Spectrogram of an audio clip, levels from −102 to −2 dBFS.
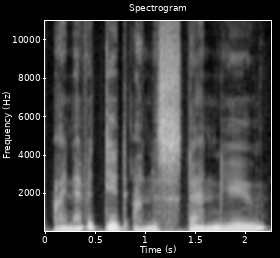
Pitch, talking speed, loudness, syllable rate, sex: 130 Hz, 130 wpm, -17 LUFS, 3.9 syllables/s, male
